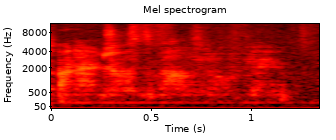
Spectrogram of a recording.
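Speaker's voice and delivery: hushed dreamy whisper; blissful whisper; whispered swoon. Real, not acted. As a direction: breathe it out adoringly. Swooning aside.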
